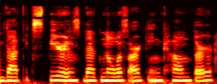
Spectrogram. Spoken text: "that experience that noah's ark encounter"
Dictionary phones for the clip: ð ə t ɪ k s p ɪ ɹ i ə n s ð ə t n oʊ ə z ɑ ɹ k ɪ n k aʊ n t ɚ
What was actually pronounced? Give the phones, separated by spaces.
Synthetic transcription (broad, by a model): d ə t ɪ k s p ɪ ɹ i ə n s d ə t n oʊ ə s ɑ ɹ k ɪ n k aʊ n t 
